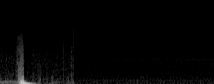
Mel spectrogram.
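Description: A single loud, low thump about a quarter of a second in. Then the sound cuts off suddenly, well before a second has passed, leaving near silence with a faint hum.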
